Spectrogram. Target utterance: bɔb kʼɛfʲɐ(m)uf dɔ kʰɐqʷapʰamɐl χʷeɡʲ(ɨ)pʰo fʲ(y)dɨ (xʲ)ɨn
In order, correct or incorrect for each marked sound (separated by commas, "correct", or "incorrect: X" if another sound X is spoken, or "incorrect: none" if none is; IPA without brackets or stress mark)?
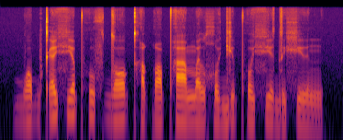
incorrect: pʰ, correct, incorrect: ɨ, correct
